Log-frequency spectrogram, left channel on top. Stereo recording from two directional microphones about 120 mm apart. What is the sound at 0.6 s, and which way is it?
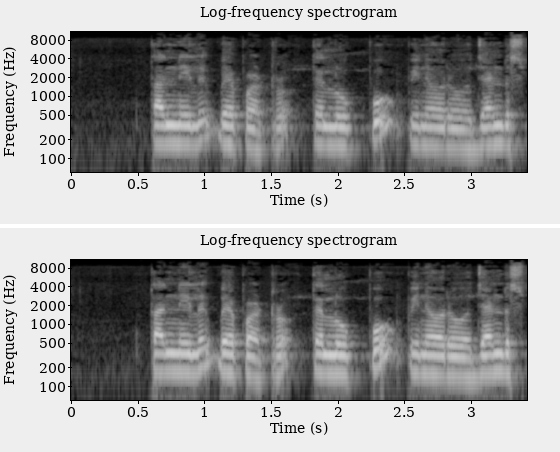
Speech, 40° right (ahead or behind).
